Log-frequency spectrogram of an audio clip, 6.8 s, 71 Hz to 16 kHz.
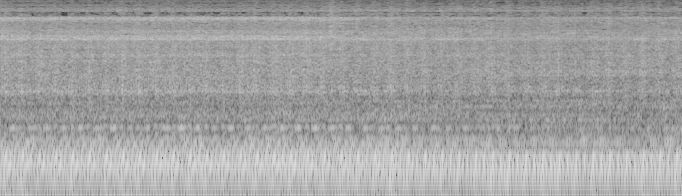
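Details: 1937 Talbot saloon 3.2-litre six-cylinder, first run since 1976: steady, even low idle at roughly ninety beats a minute, no knocks or ticks; slightly smoky, oil pressure about 40 at idle, 50 with revs.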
